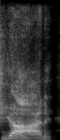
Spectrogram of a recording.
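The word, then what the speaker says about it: Jan: see it uh uh it's spelled like jam but it's not jen it's yawn yanny john hernandez from puerto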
